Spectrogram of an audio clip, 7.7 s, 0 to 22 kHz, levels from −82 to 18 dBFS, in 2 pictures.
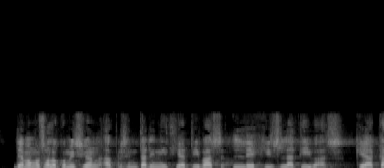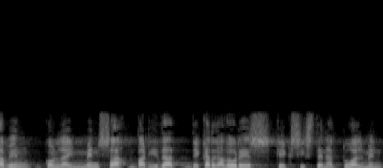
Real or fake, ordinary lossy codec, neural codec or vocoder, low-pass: real; none; none; 7.2 kHz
